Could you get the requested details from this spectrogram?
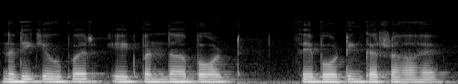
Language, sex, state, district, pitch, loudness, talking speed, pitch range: Hindi, male, Arunachal Pradesh, Lower Dibang Valley, 120 Hz, -14 LUFS, 145 wpm, 115-120 Hz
